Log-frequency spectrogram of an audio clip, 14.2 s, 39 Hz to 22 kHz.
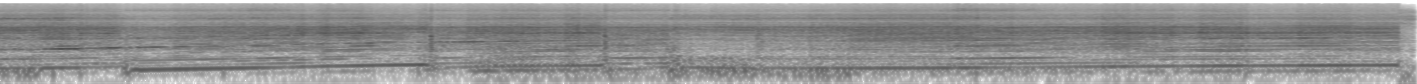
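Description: An Aston Martin GT3 race car and a faster LMP2 prototype run on a circuit. A loud, continuous engine roar fills the whole stretch, with pitch climbing and dropping through gear changes.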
